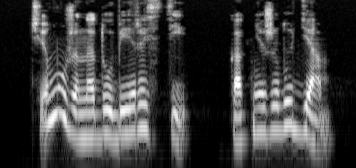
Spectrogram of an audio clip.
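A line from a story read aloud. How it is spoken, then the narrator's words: Plain. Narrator (Russian): сказал садовник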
